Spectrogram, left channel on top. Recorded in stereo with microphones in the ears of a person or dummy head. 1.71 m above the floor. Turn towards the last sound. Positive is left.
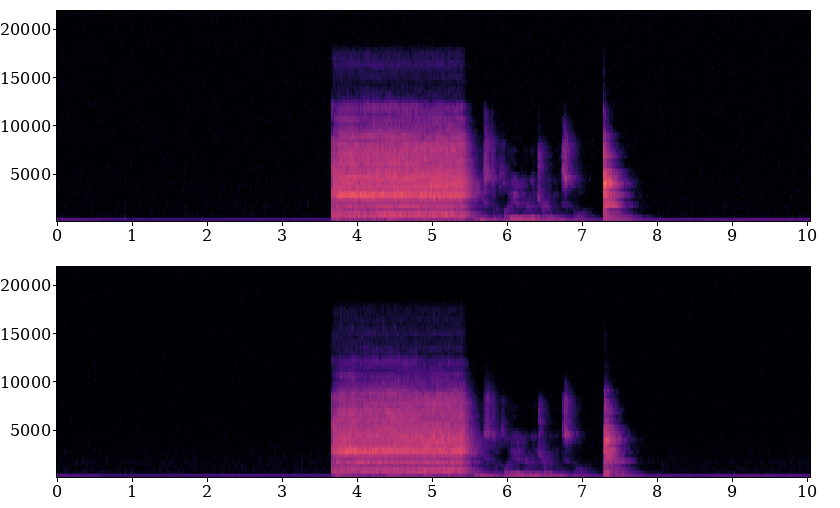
turn(degrees=70)  # may be behind; listen again after turning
